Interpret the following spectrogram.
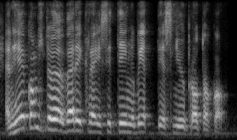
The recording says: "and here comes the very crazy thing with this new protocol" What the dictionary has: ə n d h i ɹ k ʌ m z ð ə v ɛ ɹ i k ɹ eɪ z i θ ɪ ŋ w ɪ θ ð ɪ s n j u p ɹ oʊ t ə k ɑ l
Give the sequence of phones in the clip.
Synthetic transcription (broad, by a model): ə n h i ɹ k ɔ m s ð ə v ɛ ɹ i k ɹ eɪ s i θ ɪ ŋ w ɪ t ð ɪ s n j u p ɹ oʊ t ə k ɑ l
